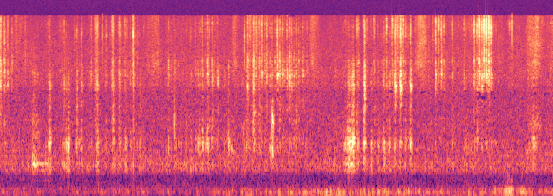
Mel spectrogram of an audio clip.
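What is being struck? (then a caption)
Black-coated scratch art card scratched with a wooden stylus. A wooden stylus scratches short strokes into a flat black-coated scratch art card lying on a table. The quiet, dry scratches come in quick irregular bursts, with bright hiss and a faint mid-range tone over a low background rumble. Each stroke stops at once with no ring.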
